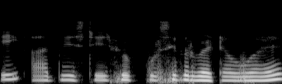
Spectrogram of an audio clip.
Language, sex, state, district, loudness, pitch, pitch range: Hindi, female, Uttar Pradesh, Lucknow, -17 LUFS, 195 Hz, 180-210 Hz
